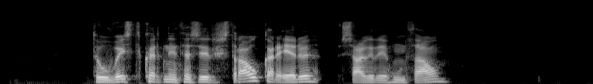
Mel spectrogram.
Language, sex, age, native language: Icelandic, male, 30-39, Icelandic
